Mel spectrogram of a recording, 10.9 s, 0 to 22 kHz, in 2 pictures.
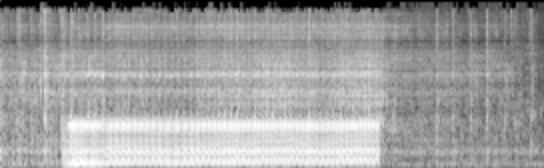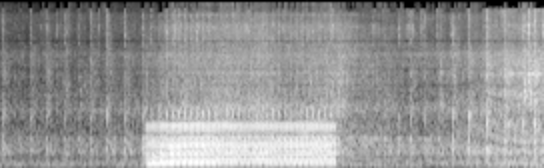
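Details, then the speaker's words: John Deere S1400 two-stroke weed eater with good compression that bogs on throttle: after the choke is taken off, revving rises to a strained, flat high buzz then drops back, exhaust choked by a carbon-plugged muffler. "There it is running. It's very, very, very, very, very quiet. When you"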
